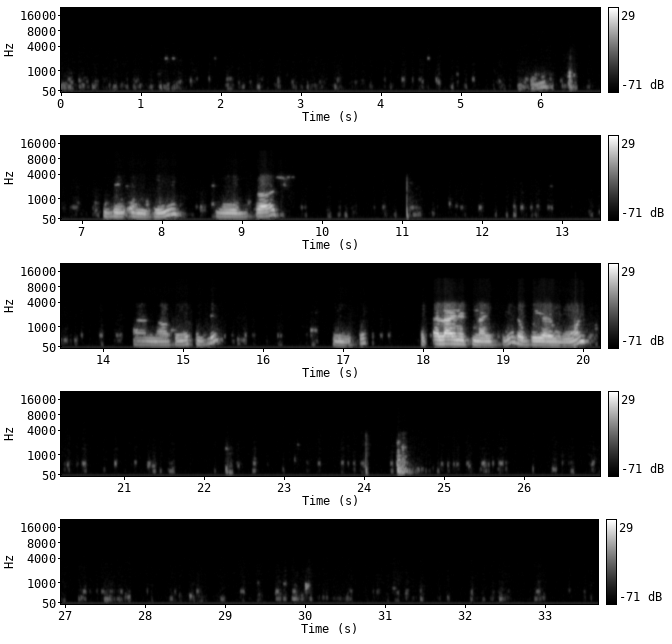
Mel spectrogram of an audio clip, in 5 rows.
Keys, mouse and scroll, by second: 0.0 click, 1.2 click, 2.2 click, 4.6 click, 5.4 alt+click, 6.7-7.9 typing, 8.4-10.9 right click, 9.7-10.8 scroll, 10.8 b, 11.0 click, 11.6-13.0 click, 12.2 click, 12.3 click, 12.9 click, 14.2 click, 14.9 click, 15.7-18.6 drag, 20.8 click, 22.4 right click, 23.6 right click, 24.2 click, 27.1-27.6 click, 28.0 click, 28.5 click, 28.6 click, 28.8 click, 29.4 click, 29.8 click, 30.1 click, 30.9 click, 32.9 click, 33.3 click.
